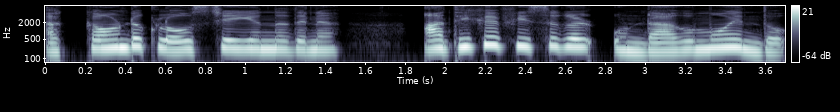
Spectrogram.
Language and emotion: Malayalam, fearful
